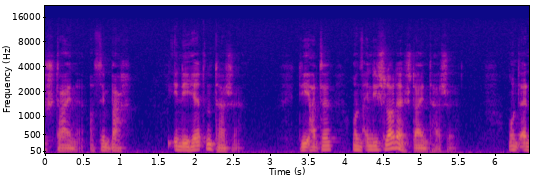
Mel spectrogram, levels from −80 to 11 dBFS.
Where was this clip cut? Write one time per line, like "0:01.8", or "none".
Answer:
0:01.6
0:03.5
0:04.2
